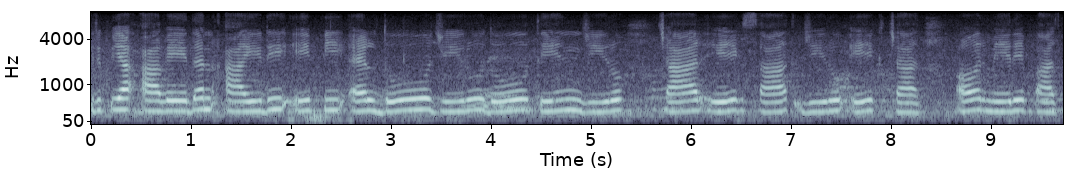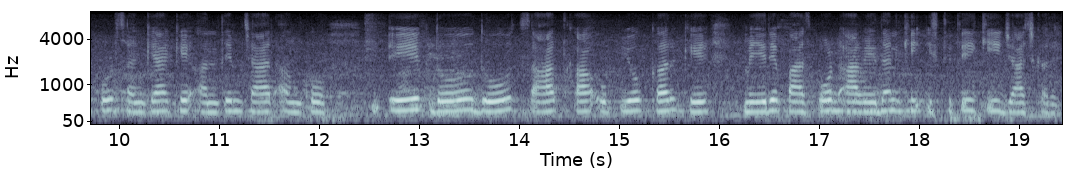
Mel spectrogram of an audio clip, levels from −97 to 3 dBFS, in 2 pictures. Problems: none marked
